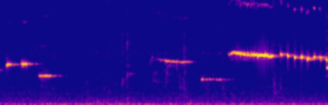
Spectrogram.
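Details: Scattered whistled notes from a Russian canary in Kuwait, separated by short gaps, then a loud sustained whistle leading into a rapid pulsed trill.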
